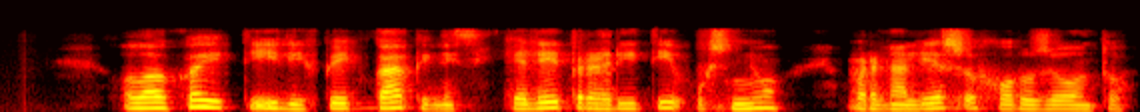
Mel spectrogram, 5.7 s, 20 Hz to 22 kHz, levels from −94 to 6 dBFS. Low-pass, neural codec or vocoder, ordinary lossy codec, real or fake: 7.2 kHz; codec, 16 kHz, 0.8 kbps, ZipCodec; AAC, 32 kbps; fake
